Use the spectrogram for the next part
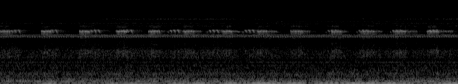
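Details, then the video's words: Rhythmic high chirps from grass insects recorded as study background ambience, evenly pulsed at nearly three per second above a continuous thin whine and a low room rumble, with no other clear sounds. "풀벌레 소리"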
